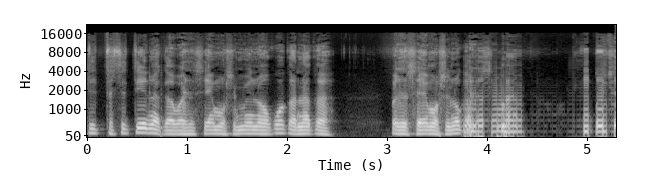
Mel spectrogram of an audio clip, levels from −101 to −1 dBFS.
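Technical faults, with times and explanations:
0.75 s, repeated buffer: a 2.9 ms slice of audio, which fits a 128-sample buffer, plays three extra times back to back because fresh audio arrived late. With so short a segment, the stutter is heard as a sharp click or tiny buzz rather than a repeated syllable, and almost nothing is skipped. On the waveform, four identical short blocks sit side by side with abrupt joins. On the spectrogram, a thin vertical broadband streak marks the spot.
3.76 s to the end (5.29 s), robotic sound from repeated short buffers: the speech turns into a rigid, metallic buzz locked at 200 Hz. It still loosely follows the rhythm of the talking. This is likely caused by audio arriving too seldom, with most of the time filled by replaying the last 5 ms chunk while the real signal is skipped. The waveform shows the same 5 ms cycle copied over and over. The spectrogram shows flat, evenly spaced horizontal lines at multiples of 200 Hz in place of the usual moving harmonics.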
